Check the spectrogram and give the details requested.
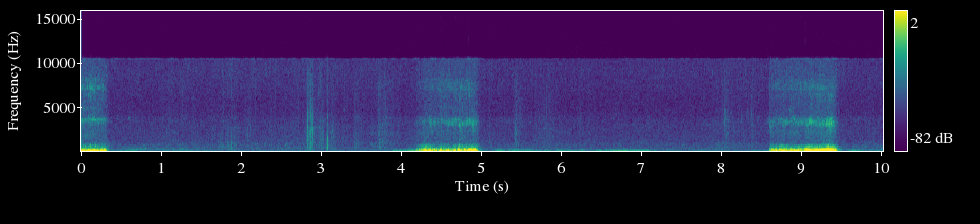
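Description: Loud low rumbling snores recur about every four seconds between quiet breaths, typical of a sleeping puppy snoring.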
